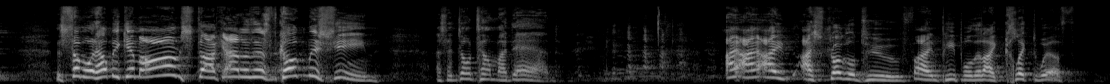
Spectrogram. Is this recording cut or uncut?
uncut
